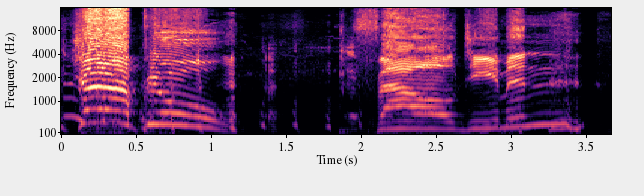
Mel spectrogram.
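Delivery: high then slow loud rebuke; villainess rebuke. Acted. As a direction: snap at the servant grandly. Villainess snapping at servant.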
